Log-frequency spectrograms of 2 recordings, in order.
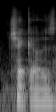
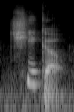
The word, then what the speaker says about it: Chico: lot of them so just like you would say chicks it was meant to say chick oh so there we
